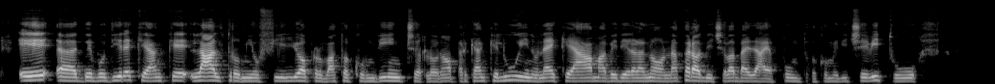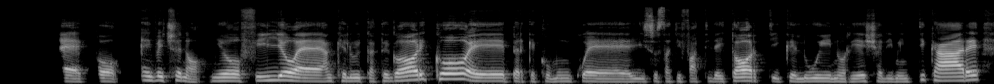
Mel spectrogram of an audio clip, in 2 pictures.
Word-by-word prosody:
e 200 +3 +6
ehm 170 -2 +4
devo 170 0 -1
dire 190 +3 +1
che 190 -3 -2
anche 165 +3 0
l'altro 180 -1 +5
mio 155 0 -2
figlio 165 +2 -3
ha - - +2
provato 150 -2 -4
a 155 - -9
convincerlo, 155 -2 -3
no, 155 +2 -5
perché 150 +2 -8
anche 160 +1 -4
lui 185 0 -1
non 150 -2 -4
è 160 0 +2
che 160 0 -4
ama 155 +1 +1
vedere 155 0 -2
la 155 - -1
nonna, 155 -1 -3
però 180 -1 +4
dice 150 0 -6
vabbè 155 -2 -1
dai 140 -2 0
appunto 145 +1 -10
come 145 +1 -12
dicevi 160 +6 -3
tu 150 -1 -6 1.4
ecco. 135 +1 -2 0.2
E 195 - -6
invece 185 0 -2
no, 120 -8 -7
mio 160 0 0
figlio 185 +3 +1
è 150 -2 +5
anche 150 +3 -5
lui 155 0 -3
categorico 210 - +3
e 155 -1 +3
perché 150 -2 -9
comunque 135 -2 -4
gli 135 - -8
sono 130 +3 -6
stati 140 0 -11
fatti 140 +1 -11
dei 135 -2 -8
torti 165 -2 +1
che 150 - -6
lui 145 +1 -4
non 140 -1 -5
riesce 140 +1 -5
a - - -7
dimenticare 175 +8 +3
155 Hz, 170 wpm, -23 LUFS, 145-170 Hz, 1.4 s, e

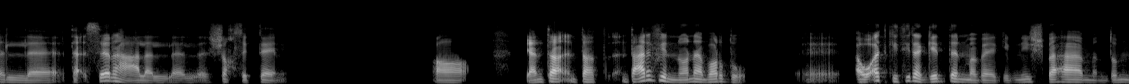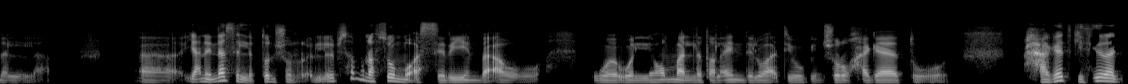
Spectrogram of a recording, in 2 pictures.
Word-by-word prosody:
على - - -4
ال 95 -2 -5
تأثيرها - - +2
على 95 -2 +1
ال 90 0 -9
ال 90 +1 -9
الشخص - - -7
التاني. - - -5 1.5
آه، 95 -1 -1 0.6
يعني - - +8
أنتَ - - +1
أنتَ - - +6 0.3
أنتَ - - -2
عارف 195 -2 +6
إنه 105 -10 +1
أنا 125 +2 +2
برضه 120 +4 -2 0.6
آآ، 485 0 -14 0.2
أوقات 185 0 +6
كتيرة 165 +5 +2
جدًا 135 +5 +2
ما 110 -5 -4
بيعجبنيش 100 +4 -6
بقى 115 -1 +3
من 95 -3 -15
ضمن 105 +1 -10
ال 95 -1 -12 1.1
آآ، 95 -2 -7
يعني 120 0 +1
الناس 180 +10 +3
اللي 100 -3 -3
بتنشر 120 -6 -5
اللي 150 - -4
بيسَموا 240 - -6
نفسهم 145 -1 +2
مؤثّرين 105 -4 -2
بقى، 95 - +2
و 95 - -13 0.5
و 100 +1 -6 0.2
واللِّي 95 0 -4
هُم 105 +1 0
اللى 100 -1 +1
طالعين 100 +2 -3
دلوقتي، 95 +2 -4
وبينشروا 100 +1 -4
حاجات، 100 +1 +1 1.2
وحاجات 165 +10 +5
كتيرة 150 +5 +3
105 Hz, 130 wpm, -28 LUFS, 95-125 Hz, 1.5 s, يعني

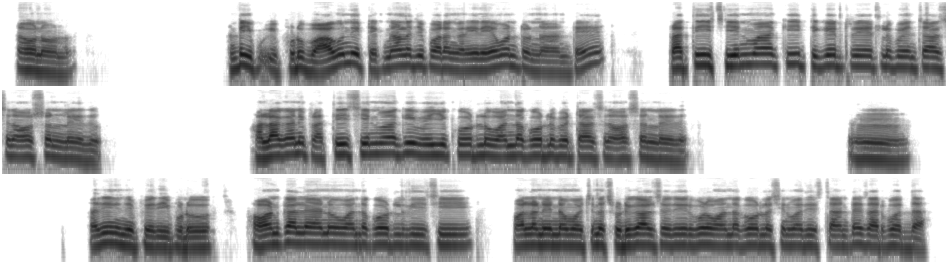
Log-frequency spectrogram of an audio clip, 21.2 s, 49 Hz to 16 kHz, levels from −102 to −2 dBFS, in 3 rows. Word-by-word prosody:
అవునవును. 135 -6 -1 1.1
అంటే 165 +7 +3
ఇపు 160 - -10
ఇప్పుడు 155 +7 -1
బాగుంది 225 - +5
టెక్నాలజీ 195 +5 0
పరంగా. 170 -3 +1
నేనేమంటున్నా 170 -3 0
అంటే, 125 -1 -4 0.6
ప్రతి 175 +5 +3 0.2
సినిమాకి 220 +1 +1
టికెట్ 200 0 -1
రేట్లు 195 -1 -2
పెంచాల్సిన 175 -1 -1
అవసరం 170 +1 -2
లేదు. 130 -4 -3 1.2
అలాగని 180 +6 +4
ప్రతి 155 +5 0
సినిమాకి 205 0 +2
1000 185 0 +2
కోట్లు, 185 0 0
100 175 +2 0
కోట్లు 180 0 +1
బెట్టాల్సిన 155 -2 -2
అవసరం 150 +1 -3
లేదు. 130 -2 -3 1.2
హ్మ్. 140 -3 -2 1.1
అదే 155 - +2
నేను 170 -3 +3
జెప్పేది. 140 0 -1
ఇప్పుడు 135 0 -1 0.4
'పవన్ 160 +4 +4
కళ్యాణ్' 180 -1 +3
100 170 +1 -1
కోట్లు 165 -1 +1
దీసి, 165 +1 -2 0.5
మళ్ళా 165 +1 +4
నిన్న 165 0 +3
వచ్చిన 160 +2 0
సుడిగాలి 160 +2 +4
సుధీర్ 165 0 0
గూడా 170 - +4
100 160 0 -2
కోట్లు 160 -1 0
సినిమా 160 0 -1
తీస్తా 155 +1 -5
అంటే 170 +3 -2
సరిపోద్దా? 150 -2 -1
165 Hz, 135 wpm, -23 LUFS, 155-185 Hz, 1.2 s, బాగుంది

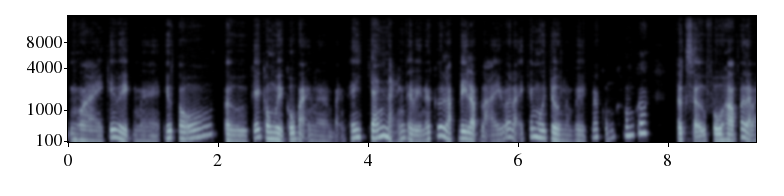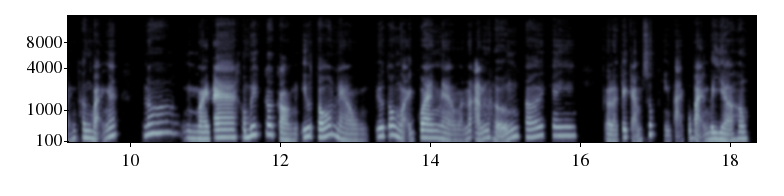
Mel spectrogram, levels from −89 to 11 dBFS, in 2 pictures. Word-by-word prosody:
ngoài 115 -5 -5
cái 180 - +2
việc 135 -9 0
mà 110 -2 -14
yếu 165 +2 0
tố 175 +10 -1 0.2
từ 115 -2 -1
cái 175 +2 +2
công 155 -4 +2
việc 130 -5 +3
của 140 - +2
bạn 115 -4 -4
là 105 -1 -15
bạn - - -16
thấy 175 +3 +1
chán 175 +5 +4
nản 160 -3 -2
tại 135 - 0
vì 110 -1 -3
nó 135 +5 -3
cứ 215 - +1
lặp 185 - 0
đi 160 0 +4
lặp 140 - +2
lại, 120 +2 -8
với 185 +5 -3
lại - - -5
cái 195 0 -2
môi 170 -2 +1
trường 130 -6 +1
làm 115 - -15
việc 115 -2 -9
nó 180 +1 -6
cũng 150 +5 -15
không 220 +3 -5
có 270 +2 0 0.4
thực 135 0 +2
sự 115 -6 +1
phù 130 0 +4
hợp 125 -2 +3
với - - +2
lại - - +2
bản 130 +8 -9
thân 170 -2 0
bạn 150 +1 +1
á, 210 +3 +1 0.4
nó 275 +5 -2 0.3
ngoài 150 0 +5
ra 180 +1 +9
không 180 0 -1
biết 225 +4 +2
có 245 -1 +4
còn 130 - +1
yếu 195 +4 +1
tố 200 +2 +3
nào 130 - -3 0.2
yếu 200 +2 +2
tố 230 +2 +2
ngoại 170 -9 -1
quan 170 -2 +5
nào 130 -5 -2
mà 120 - -10
nó 130 - -3
ảnh 140 +5 +1
hưởng 165 - -2
tới 190 +5 0
cái, 215 0 -2 0.4
gọi 125 - -1
là, 120 - -2
cái 180 +8 +1
cảm 120 - -2
xúc 240 - -4
hiện 110 - -12
tại 110 -1 -5
của 165 - -4
bạn 130 -4 +2
bây 145 0 +1
giờ 140 -4 +1
hông? 150 +4 -2
155 Hz, 260 wpm, -24 LUFS, 125-185 Hz, 0.4 s, ra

